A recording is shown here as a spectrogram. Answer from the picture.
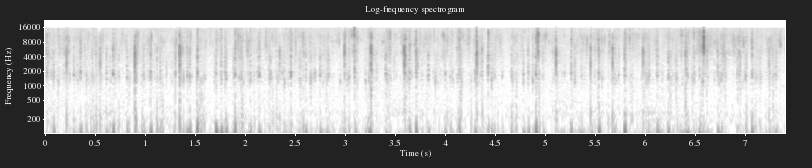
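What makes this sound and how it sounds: A rhinestone-covered decorative ball, held in both hands, is tapped and scratched fast with long fingernails. Dense, rapid clicks and bright crackling scratches ride over soft low thumps throughout, each hit dying away almost instantly.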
